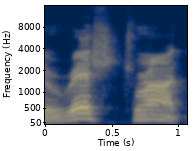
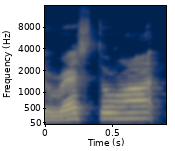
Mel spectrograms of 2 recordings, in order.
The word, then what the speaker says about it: restaurant: syllabes mais et vraiment prononciation commun c'est deux syllabes liés restant qui veut dire dans restant là pas presque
